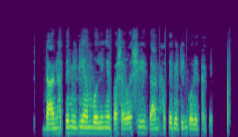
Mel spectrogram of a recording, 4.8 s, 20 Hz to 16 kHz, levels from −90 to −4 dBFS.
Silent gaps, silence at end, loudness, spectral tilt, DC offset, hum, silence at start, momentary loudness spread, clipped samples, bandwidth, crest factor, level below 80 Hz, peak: 4.28-4.53 s; 0.2 s; -19 LUFS; -6 dB/octave; under 0.1%; none; 0.85 s; 11 LU; under 0.1%; 7 kHz; 18 dB; -62 dBFS; -2 dBFS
